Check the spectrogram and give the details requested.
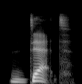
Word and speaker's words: debt: Debt. DBT. The B is silent.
